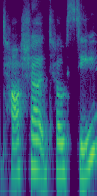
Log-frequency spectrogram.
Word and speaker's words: Tosha Toste: ignited today on the podcast i am interviewing tasha toasty and i have confirmed that is how you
